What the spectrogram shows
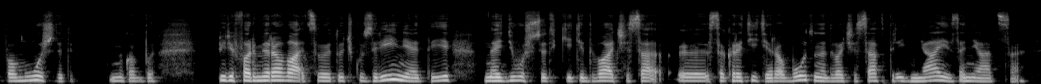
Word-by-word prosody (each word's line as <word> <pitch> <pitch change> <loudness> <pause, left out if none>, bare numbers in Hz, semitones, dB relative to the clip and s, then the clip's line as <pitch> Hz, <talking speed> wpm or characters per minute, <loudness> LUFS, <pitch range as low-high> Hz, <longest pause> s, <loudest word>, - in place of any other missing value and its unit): поможет, 165 -2 0 0.4
ну, 165 0 -4
как 150 -1 -5
бы 155 0 -7 0.6
переформировать 185 -1 +4
свою 165 -1 -1
точку 165 0 -6
зрения, 175 +1 +4
и - - -2
ты 170 +6 -1 0.3
найдешь 165 +2 +2
все-таки 160 -2 -4
эти 155 0 -3
2 160 +2 +2
часа, 160 0 -2
э, 165 0 +1
сократить 165 0 -2
работу 170 +5 +1
на 160 - +1
2 150 0 -1
часа 155 +3 -3
в 170 - -18
3 160 +1 -3
дня 155 +5 0
и 180 -4 +1
заняться. 150 0 -4
165 Hz, 150 wpm, -21 LUFS, 155-175 Hz, 0.6 s, переформировать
